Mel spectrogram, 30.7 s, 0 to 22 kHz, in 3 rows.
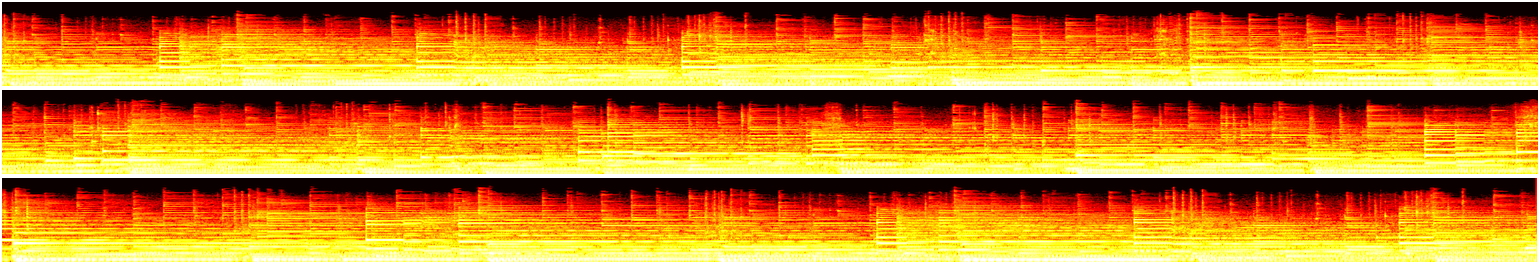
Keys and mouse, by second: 1.2 click, 1.5 click, 1.7 r, 1.8 z, 2.0 click, 2.3 r, 2.5 z, 2.9 click, 3.0-3.9 middle drag, 4.0 KP_1, 4.1 KP_3, 4.4 KP_1, 4.8 middle drag, 6.1 shift+d, 6.3 shift+z, 7.0 click, 7.1 middle click, 7.8 click, 8.0 r, 8.2 z, 8.8 click, 8.9 g, 9.2 shift+z, 9.5 click, 9.9 middle click, 10.4 middle click, 10.7 middle click, 10.9 r, 11.0 z, 11.7 middle click, 11.9 r, 12.0 z, 12.8 click, 12.9-13.3 middle drag, 13.4 KP_1, 13.8 middle click, 14.0 middle drag, 14.4 r, 14.7 z, 14.8-15.2 middle drag, 15.3 middle click, 16.2 shift+d, 16.3 shift+z, 17.1 z, 17.8 middle click, 18.6 shift+d, 18.9 shift+z, 19.3 r, 19.6 z, 20.3 middle click, 21.2 s, 22.4 middle click, 22.9 KP_1, 23.1 middle click, 23.8 z, 25.0-25.4 middle drag, 25.5 middle click, 25.9 middle click, 26.6 shift+d, 26.8 shift+z, 27.1 click, 27.3 z, 27.9-28.6 middle drag, 28.6-29.2 middle drag, 29.8 shift+d, 29.9 shift+z.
